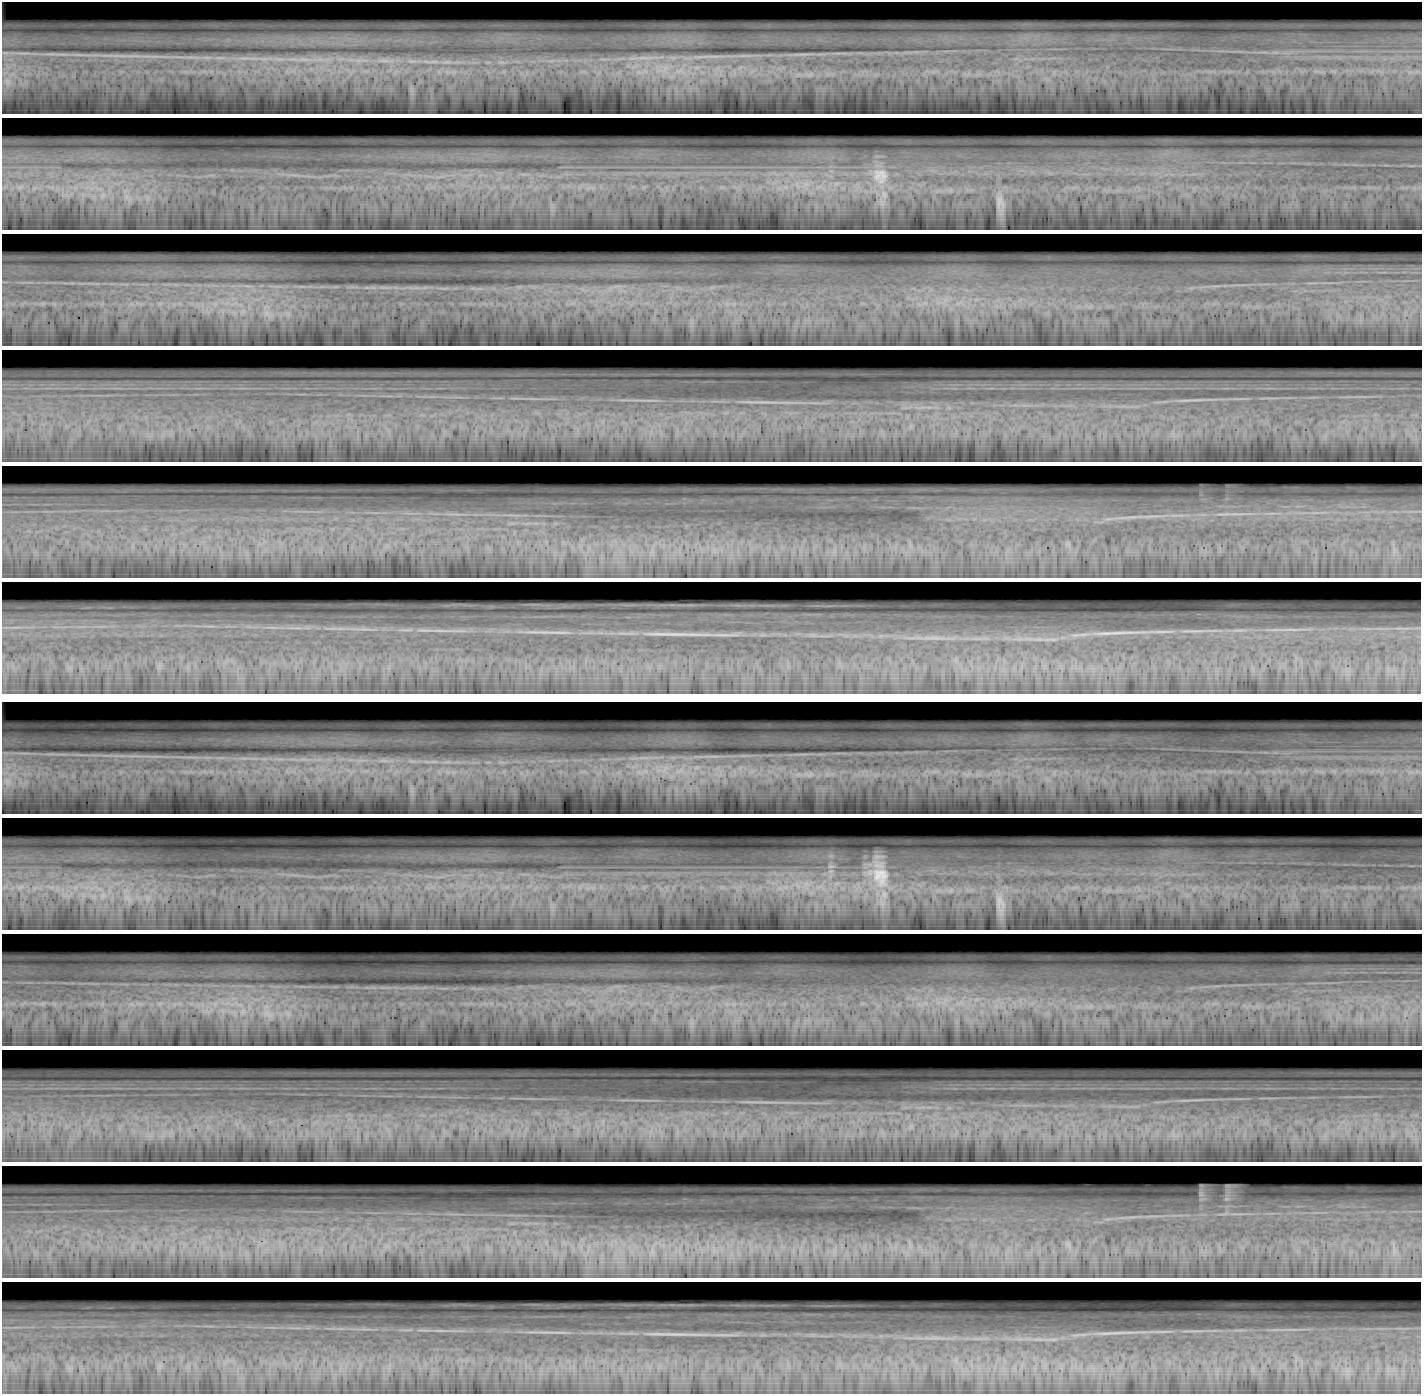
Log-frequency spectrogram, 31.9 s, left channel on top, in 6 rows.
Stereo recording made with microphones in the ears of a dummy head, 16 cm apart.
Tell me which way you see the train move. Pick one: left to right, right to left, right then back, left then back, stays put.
stays put.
